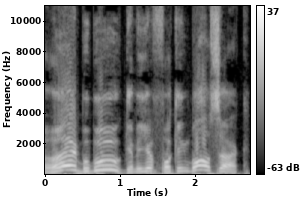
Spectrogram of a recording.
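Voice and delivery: crude, dark, foul-mouthed mock cartoon bear voice. Friends taking turns doing voices, one says he can do Yogi, Yogi Bear impression.

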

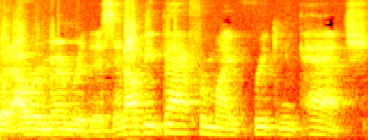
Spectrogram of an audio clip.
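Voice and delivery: normal talking voice

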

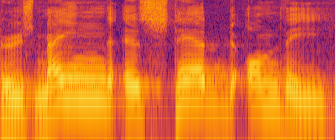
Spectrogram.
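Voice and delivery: slow, careful, deliberate reading voice.

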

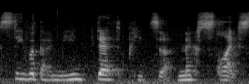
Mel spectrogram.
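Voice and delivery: whispered speech.

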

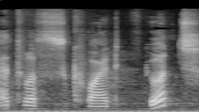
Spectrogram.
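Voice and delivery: slow, heavy German accent.

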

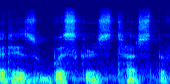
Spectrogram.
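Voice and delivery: ordinary delivery

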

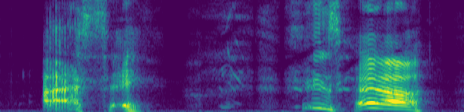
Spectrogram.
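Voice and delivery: very loud, very high, very slow laughing yell. A woman points at Georgie's shoulder and speaks in a yell of laughter. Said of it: "she went off into another yell of laughter".

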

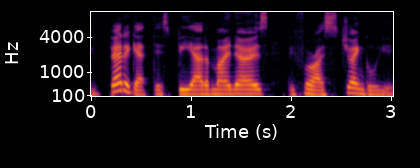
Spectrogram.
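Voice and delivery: plain

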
